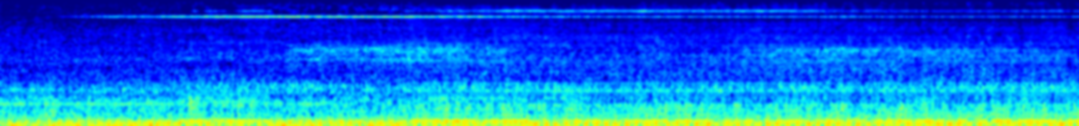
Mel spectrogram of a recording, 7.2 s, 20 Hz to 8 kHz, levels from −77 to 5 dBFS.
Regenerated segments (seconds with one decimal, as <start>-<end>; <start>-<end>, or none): 1.2-1.8; 2.7-7.2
